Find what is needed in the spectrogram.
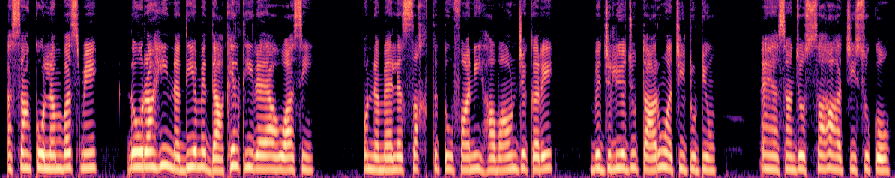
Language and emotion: Sindhi, fearful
